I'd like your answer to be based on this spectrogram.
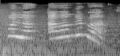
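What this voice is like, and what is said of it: Baby voice. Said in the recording (Spanish): “con voz de bebé”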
